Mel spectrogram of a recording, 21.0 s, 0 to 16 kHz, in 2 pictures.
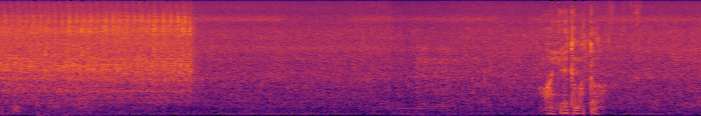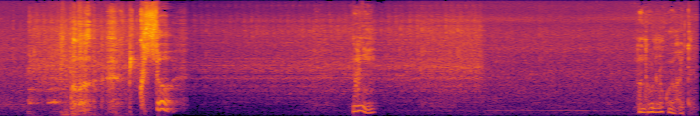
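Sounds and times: steady low hiss: 0.0 - 21.0.

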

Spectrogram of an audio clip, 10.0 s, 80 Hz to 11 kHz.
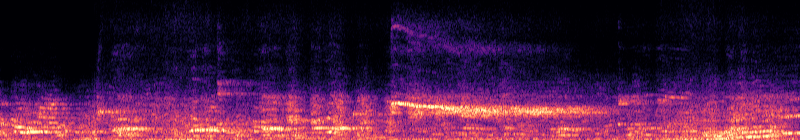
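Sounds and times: background voices: 1.2 - 9.1
high tone falling in pitch: 1.2 - 9.9.

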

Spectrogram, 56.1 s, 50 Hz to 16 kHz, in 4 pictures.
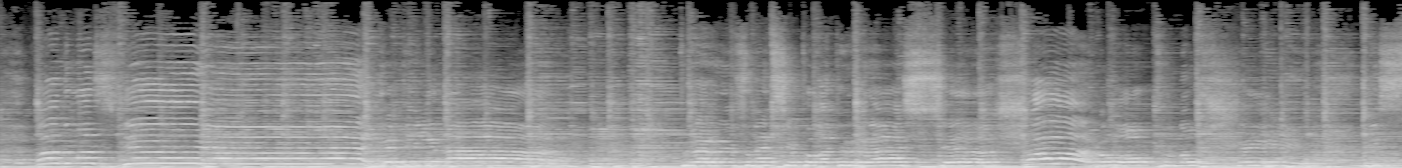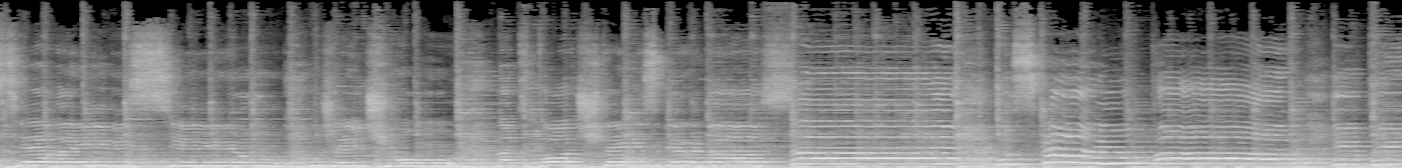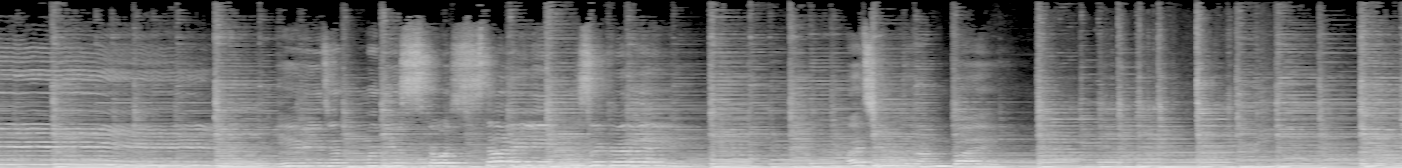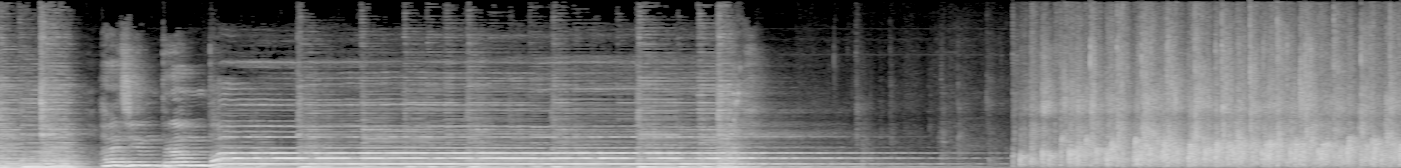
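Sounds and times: woman singing: 0.0 - 35.1, 36.2 - 38.4, 43.0 - 51.9
strummed acoustic guitar: 0.0 - 52.0.

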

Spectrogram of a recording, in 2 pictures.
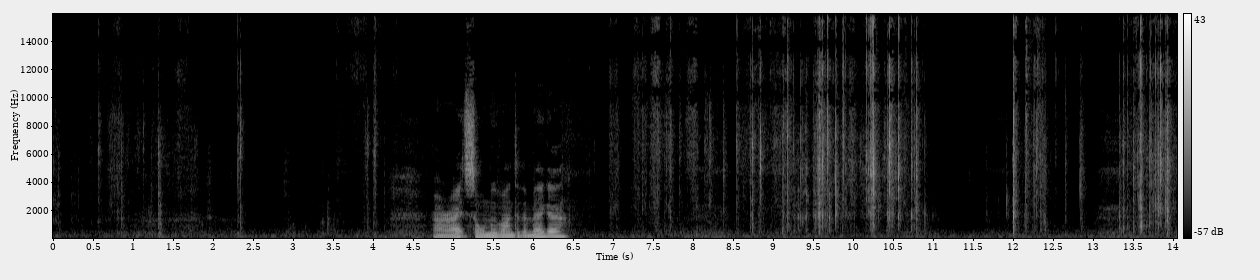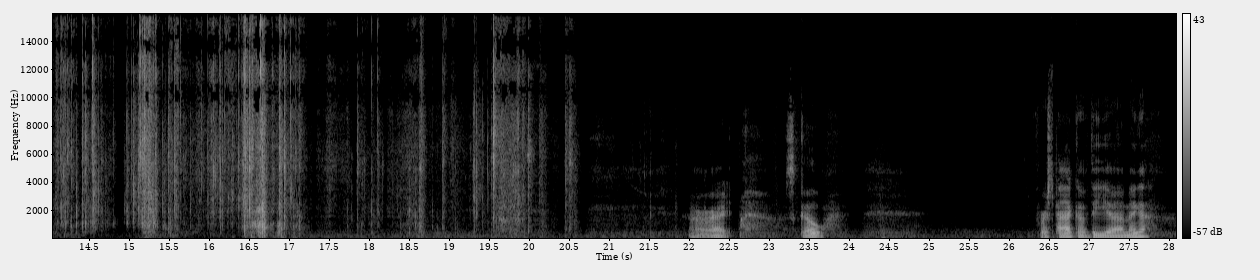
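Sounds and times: foil wrapper crinkling and tearing: 7.0 - 11.0, 11.8 - 20.6.

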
